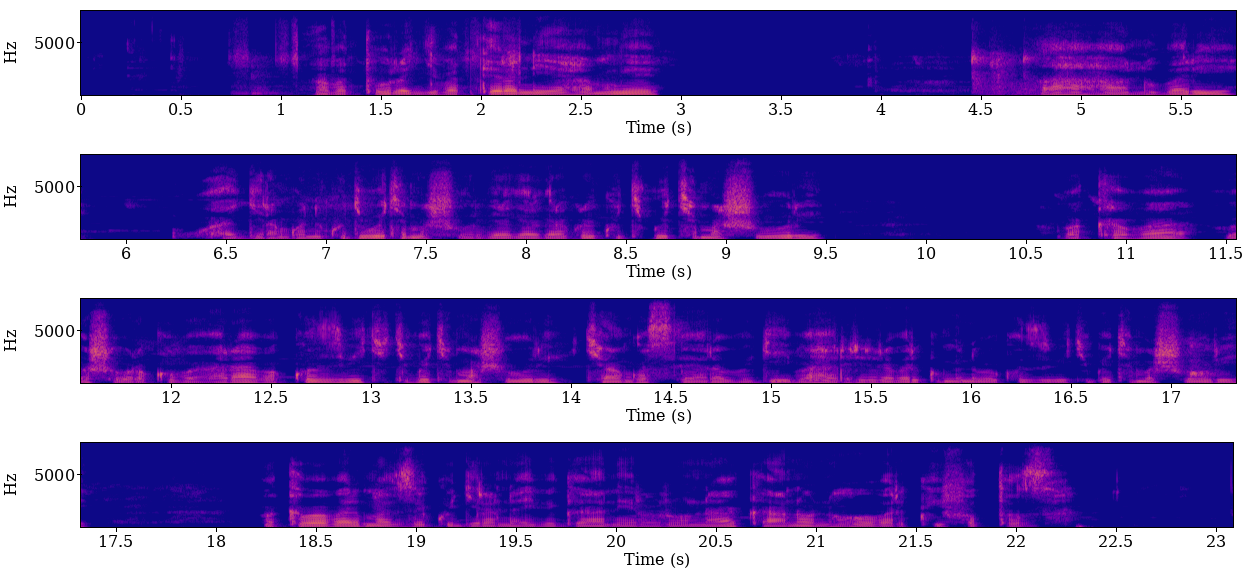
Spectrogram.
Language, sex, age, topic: Kinyarwanda, male, 18-24, government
